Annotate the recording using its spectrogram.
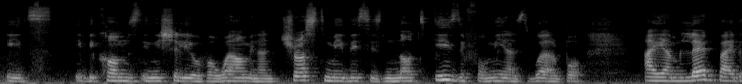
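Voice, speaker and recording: In a room with audible echo, a woman talks at a moderate pace. Her voice is very deep and low, with ordinary pitch variation. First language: not English. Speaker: YouTuber. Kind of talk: casual monologue to camera. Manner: unscripted, with hesitations.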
